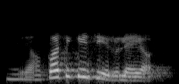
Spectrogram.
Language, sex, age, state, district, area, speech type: Nepali, female, 18-30, West Bengal, Kalimpong, rural, conversation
